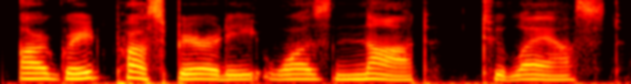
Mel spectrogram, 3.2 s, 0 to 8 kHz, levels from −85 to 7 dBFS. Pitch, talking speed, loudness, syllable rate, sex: 175 Hz, 135 wpm, -18 LUFS, 3.7 syllables/s, female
